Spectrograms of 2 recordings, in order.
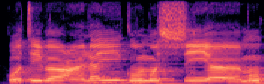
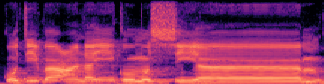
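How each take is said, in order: First: The vowel is short and runs into the next word. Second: The final vowel is held long and the phrase stops. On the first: The reader continues without pausing. "Kalau digabungkan jadi dua harokat" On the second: The reader pauses here. "siyamnya enam harokat ... karena berhenti"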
